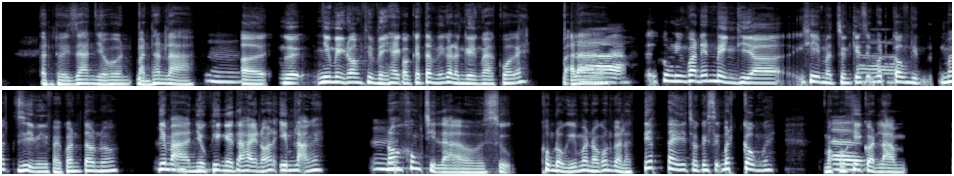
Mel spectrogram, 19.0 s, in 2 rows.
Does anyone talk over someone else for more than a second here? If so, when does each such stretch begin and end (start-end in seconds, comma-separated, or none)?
none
